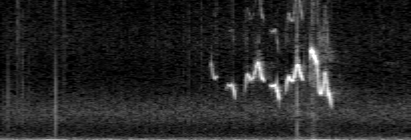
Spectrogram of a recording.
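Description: A Magnolia Warbler gives one brief, sweet, high phrase of quick slurred notes lasting under a second, with faint background hiss.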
